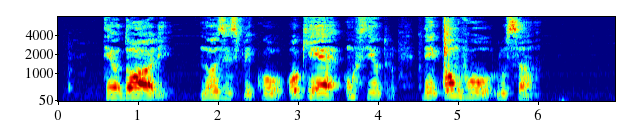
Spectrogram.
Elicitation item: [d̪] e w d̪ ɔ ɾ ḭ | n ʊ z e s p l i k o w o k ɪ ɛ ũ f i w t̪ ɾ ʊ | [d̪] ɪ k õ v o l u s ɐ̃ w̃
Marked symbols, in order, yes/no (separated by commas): no, yes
